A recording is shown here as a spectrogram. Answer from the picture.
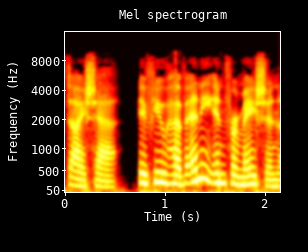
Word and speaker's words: Asha: Her name is pronounced Aisha.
